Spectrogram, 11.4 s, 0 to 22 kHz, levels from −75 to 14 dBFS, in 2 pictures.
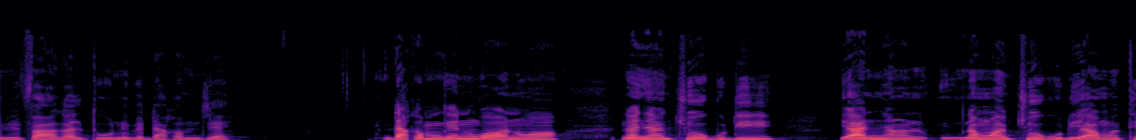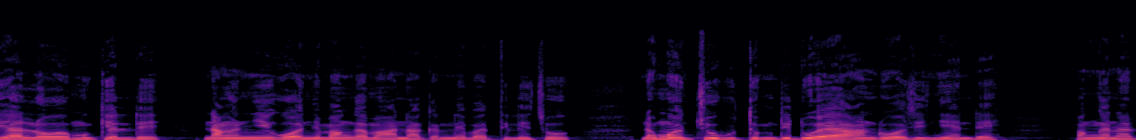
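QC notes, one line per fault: No faults heard anywhere in the speech.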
